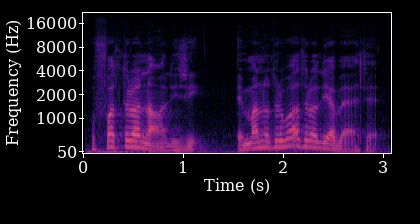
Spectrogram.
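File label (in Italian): "diabete", dialettale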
